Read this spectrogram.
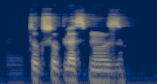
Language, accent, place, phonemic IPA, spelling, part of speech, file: French, France, Lyon, /tɔk.sɔ.plas.moz/, toxoplasmose, noun, LL-Q150 (fra)-toxoplasmose.wav
- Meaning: toxoplasmosis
